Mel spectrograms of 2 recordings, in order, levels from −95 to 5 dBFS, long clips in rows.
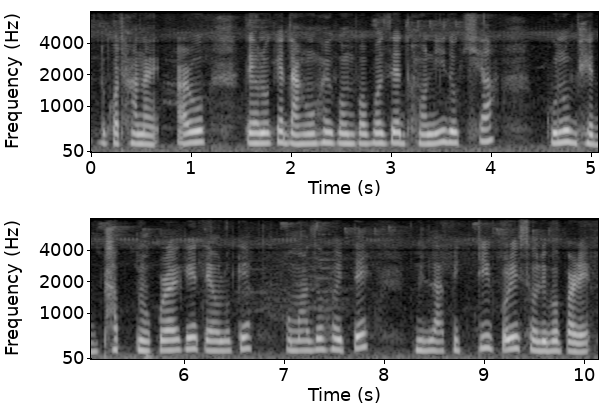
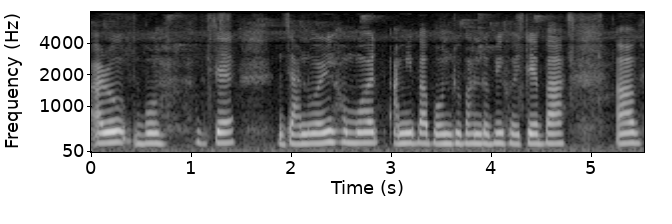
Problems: none marked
